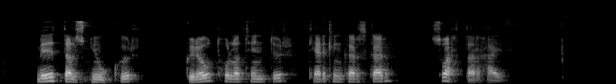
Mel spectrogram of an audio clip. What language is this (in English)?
Icelandic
